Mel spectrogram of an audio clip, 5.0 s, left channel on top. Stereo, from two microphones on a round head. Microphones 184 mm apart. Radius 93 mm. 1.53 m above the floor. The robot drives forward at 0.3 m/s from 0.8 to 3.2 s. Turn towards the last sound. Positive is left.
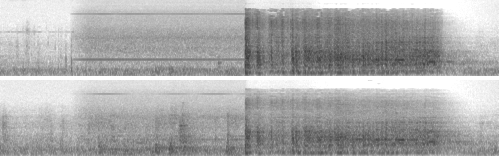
turn(degrees=75)  # may be behind; listen again after turning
